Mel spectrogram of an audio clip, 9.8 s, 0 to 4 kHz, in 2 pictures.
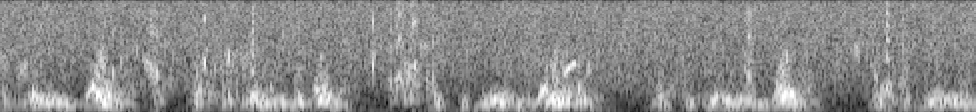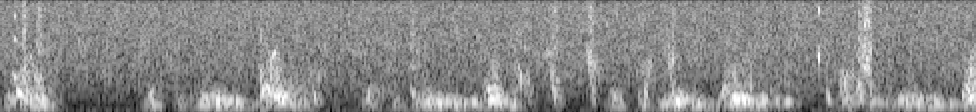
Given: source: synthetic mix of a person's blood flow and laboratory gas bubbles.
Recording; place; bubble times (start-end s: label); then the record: Doppler ultrasound of blood flow; precordium
0.00-0.27 s: bubbles
0.50-0.89 s: bubbles
0.94-1.42 s: bubbles
1.46-1.55 s: bubbles
1.84-2.20 s: bubbles
2.58-3.04 s: bubbles
3.71-3.79 s: bubbles
4.26-4.60 s: bubbles
4.78-5.19 s: bubbles
6.16-6.25 s: bubbles
6.39-6.52 s: bubbles
6.92-6.98 s: bubbles
7.44-7.89 s: bubbles
8.05-8.18 s: bubbles
8.20-8.31 s: bubbles
8.60-8.67 s: bubbles
8.75-8.90 s: bubbles
8.94-9.29 s: bubbles
9.68-9.77 s: bubbles
From the record:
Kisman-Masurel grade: 242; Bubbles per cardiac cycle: several, 3 to 8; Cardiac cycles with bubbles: 100%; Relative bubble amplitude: moderate (0.250 to 0.450); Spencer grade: 3 (all of the cardiac periods contain showers or single bubble signals, but not dominating or overriding the cardiac motion signals); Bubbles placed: anywhere in the cardiac cycle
